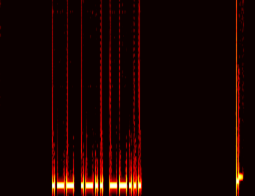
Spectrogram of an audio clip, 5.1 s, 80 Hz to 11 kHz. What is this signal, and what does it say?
Morse code, heard as a keyed tone, about 25 wpm, 700 Hz. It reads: WL7
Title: USA Call Sign Prefixes - Repeated 2x - 25wpm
